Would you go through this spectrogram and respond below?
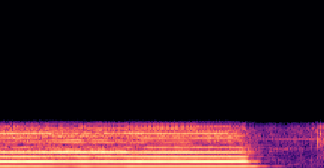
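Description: A single sustained woodwind note F, played with the thumb only, steady and bright with rich harmonics, held for nearly two seconds before stopping cleanly.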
